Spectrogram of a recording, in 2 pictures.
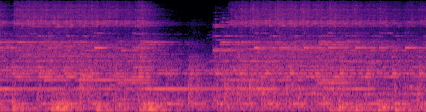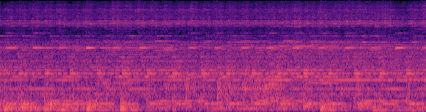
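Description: Live Balinese gamelan ensemble playing: bronze metallophones and gongs ringing in a steady, pulsing rhythm.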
